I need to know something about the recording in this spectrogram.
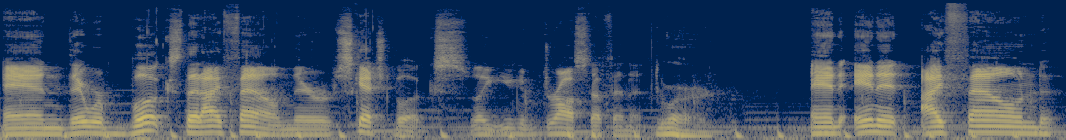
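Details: Adult man speaking; typical speech.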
